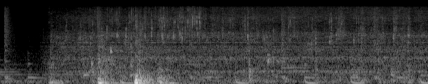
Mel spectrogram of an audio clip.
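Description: Steady hiss of kitchen work at the stove, with two low knocks about a second in, over faint background music.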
